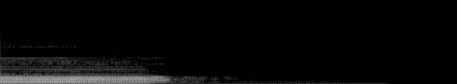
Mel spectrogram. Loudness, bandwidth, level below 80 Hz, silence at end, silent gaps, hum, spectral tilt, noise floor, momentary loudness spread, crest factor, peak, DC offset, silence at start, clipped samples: -29 LUFS; 5.6 kHz; -46 dBFS; 2.85 s; none; none; -11 dB/octave; -75 dBFS; 9 LU; 14 dB; -18 dBFS; under 0.1%; 0 s; under 0.1%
